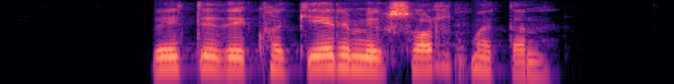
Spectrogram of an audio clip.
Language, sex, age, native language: Icelandic, female, 30-39, Icelandic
